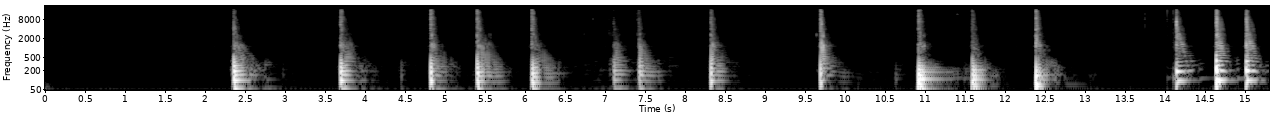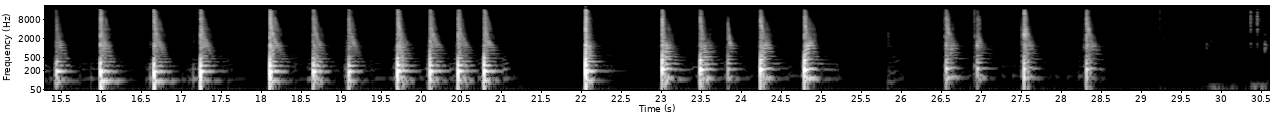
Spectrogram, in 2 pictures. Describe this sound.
Elastic Pings 002
A weird sound i made with some elastic bands.
elastic, ping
